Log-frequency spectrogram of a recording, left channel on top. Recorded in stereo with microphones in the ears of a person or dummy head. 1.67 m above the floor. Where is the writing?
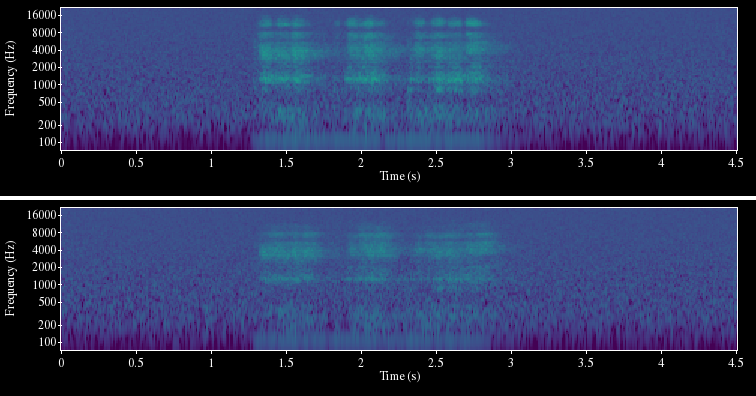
45° left (ahead or behind), 6 m.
